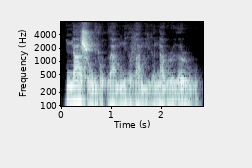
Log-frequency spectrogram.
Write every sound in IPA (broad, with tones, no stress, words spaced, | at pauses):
ɲaː˧ʂo˨˩˨wjo˨˩t̚ la˨˩˨m ni˨˩ə̯va˨˩ŋji˨˩˨ə̯na˨˩˨w ɹɨ˧ə̯ ɹu˨˩˨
